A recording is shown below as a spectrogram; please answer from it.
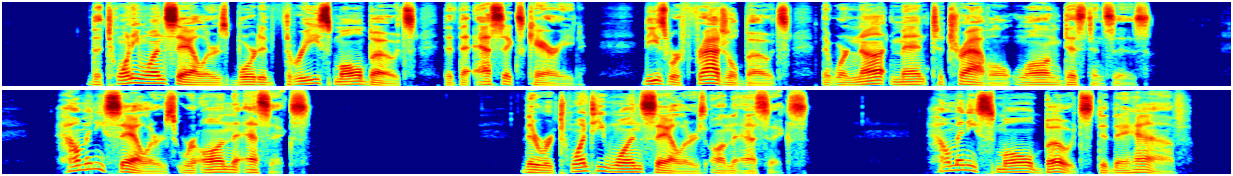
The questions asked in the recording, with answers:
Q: How many small boats did they have?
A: They had 3 small boats.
